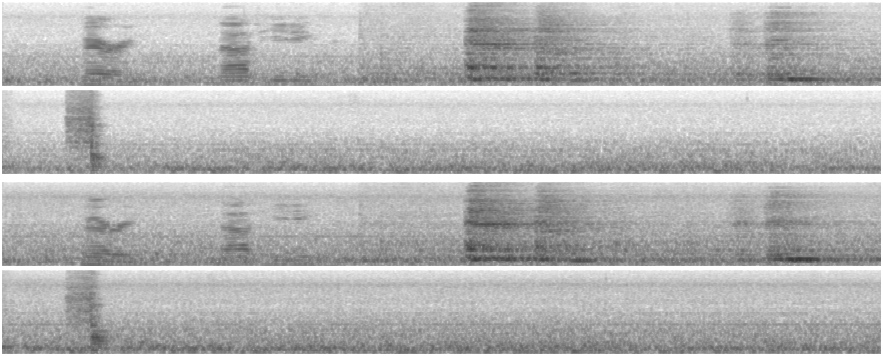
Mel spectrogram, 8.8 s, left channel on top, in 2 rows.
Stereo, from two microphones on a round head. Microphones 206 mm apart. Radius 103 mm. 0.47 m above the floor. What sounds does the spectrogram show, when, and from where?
0.4 s a man speaking: 60° left (ahead or behind), 1.7 m; by 1.7 s 55° left (ahead or behind), 2.5 m
1.8 s a cough: 5° right (ahead or behind), 1.4 m
4.7 s a thud: 20° left (ahead or behind), 1.6 m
